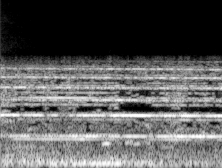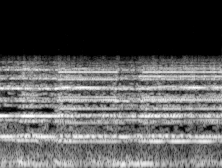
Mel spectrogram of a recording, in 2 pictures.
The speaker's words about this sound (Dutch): toeterende auto's en dat soort dingen. Dat gebeurt hier dus vaak.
